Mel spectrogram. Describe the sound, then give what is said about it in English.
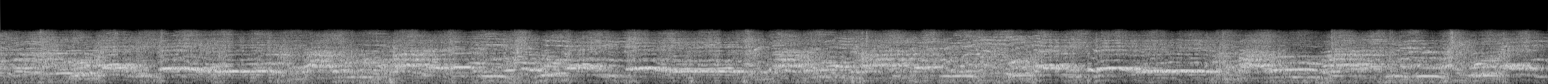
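A large crowd of Haitian people in a tent in Port-au-Prince sings together loudly and without pause while dancing, many voices blending into a dense, steady chorus that fills the whole recording. “I remember panning my camera around, and I just see this crowd of people singing and dancing in the center of the tent.”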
